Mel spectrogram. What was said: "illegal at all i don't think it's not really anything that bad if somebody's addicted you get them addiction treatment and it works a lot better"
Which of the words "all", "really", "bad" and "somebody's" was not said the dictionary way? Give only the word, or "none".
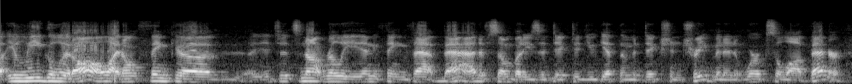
none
